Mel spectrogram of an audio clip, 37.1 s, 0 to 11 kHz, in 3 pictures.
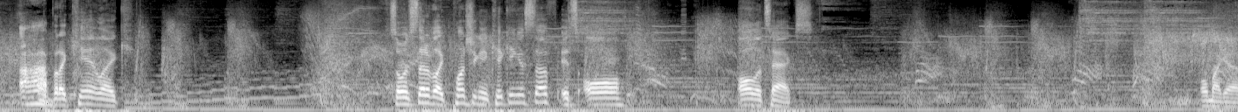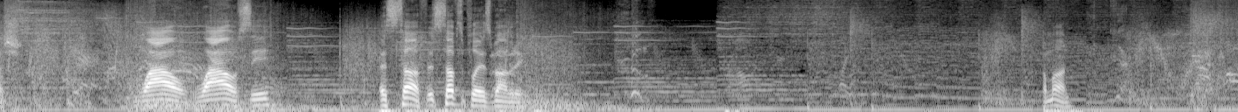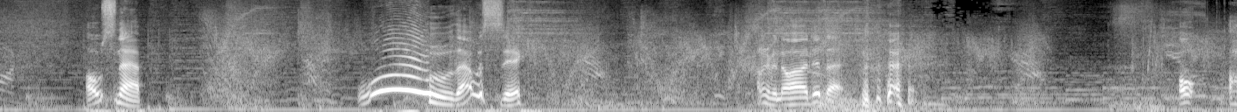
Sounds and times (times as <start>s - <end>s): Music: 0.0s - 37.1s
Speech: 0.2s - 1.2s, 3.9s - 6.3s, 13.8s - 15.1s, 16.2s - 17.6s, 29.0s - 30.0s, 32.3s - 33.2s
Smash, crash: 1.4s - 4.1s, 10.4s - 15.1s.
